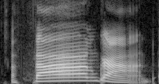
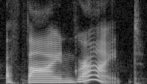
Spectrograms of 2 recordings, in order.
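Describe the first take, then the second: First: Put-on loud, high, drawn-out twangy accent; put-on twang. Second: Said in the usual way. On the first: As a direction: stretch it out in a mock twangy accent. Repeats phrase in put-on twang.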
